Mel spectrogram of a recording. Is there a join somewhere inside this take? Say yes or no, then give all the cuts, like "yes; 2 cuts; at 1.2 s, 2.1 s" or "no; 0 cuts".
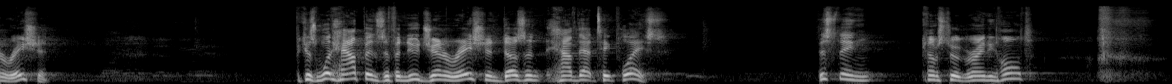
no; 0 cuts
